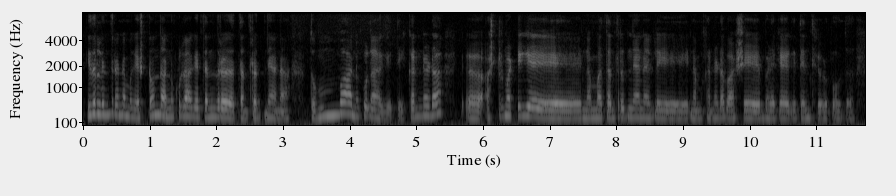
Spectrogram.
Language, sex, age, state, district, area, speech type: Kannada, female, 45-60, Karnataka, Chikkaballapur, rural, spontaneous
